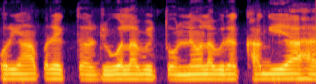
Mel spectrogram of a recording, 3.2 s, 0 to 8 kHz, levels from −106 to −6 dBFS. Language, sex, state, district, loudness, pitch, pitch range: Hindi, male, Jharkhand, Garhwa, -17 LUFS, 130 Hz, 125-135 Hz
